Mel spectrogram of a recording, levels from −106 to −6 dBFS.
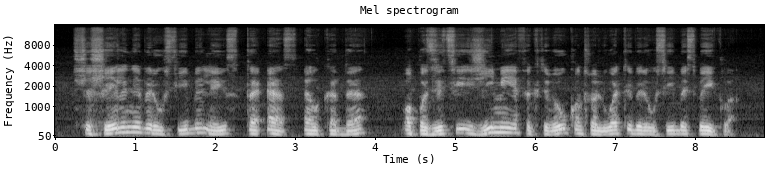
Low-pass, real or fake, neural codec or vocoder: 14.4 kHz; fake; vocoder, 48 kHz, 128 mel bands, Vocos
